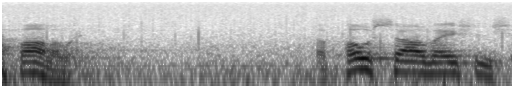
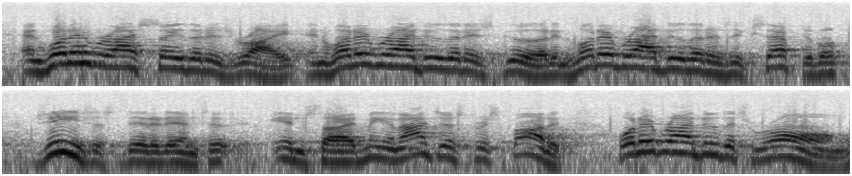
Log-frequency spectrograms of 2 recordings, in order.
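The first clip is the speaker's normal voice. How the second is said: higher and louder, driving each "whatever" home; full-force preaching; 5 semitones higher, 4 dB louder than usual. Acted. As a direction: preach it hard to the congregation.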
